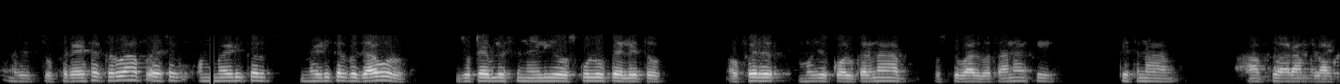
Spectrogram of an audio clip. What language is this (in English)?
Hindi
